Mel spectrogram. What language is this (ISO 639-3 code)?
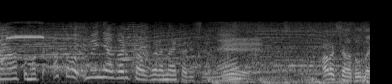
jpn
